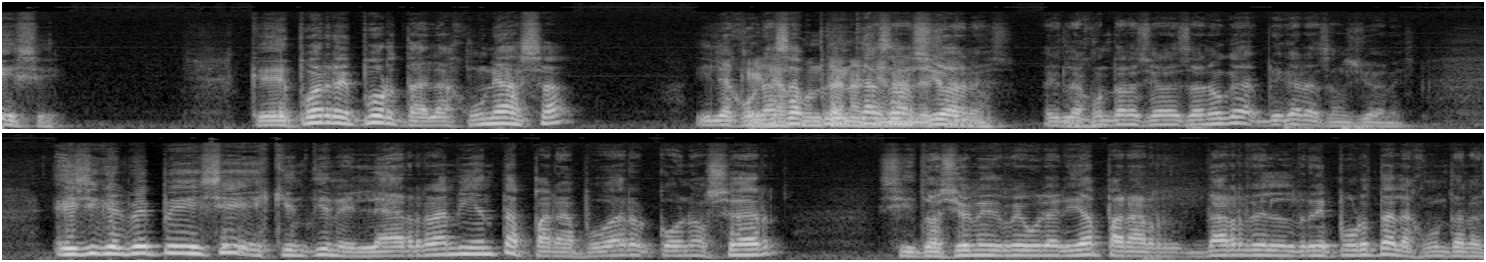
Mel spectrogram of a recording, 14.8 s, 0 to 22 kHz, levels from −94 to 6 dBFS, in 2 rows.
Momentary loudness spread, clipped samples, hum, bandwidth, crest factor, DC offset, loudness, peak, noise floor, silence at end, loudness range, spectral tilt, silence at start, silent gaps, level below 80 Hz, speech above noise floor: 12 LU; under 0.1%; none; 16.5 kHz; 14 dB; under 0.1%; -21 LUFS; -6 dBFS; -56 dBFS; 0 s; 3 LU; -6 dB/octave; 0 s; none; -50 dBFS; 35 dB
